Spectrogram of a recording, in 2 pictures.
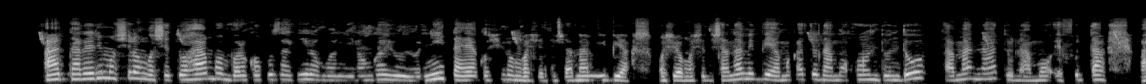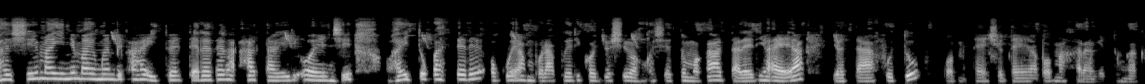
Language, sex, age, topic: Oshiwambo, female, 25-35, agriculture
